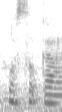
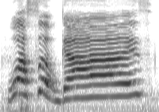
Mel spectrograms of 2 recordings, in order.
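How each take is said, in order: First: It is said quietly and calmly. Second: It is said loudly with more energy.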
